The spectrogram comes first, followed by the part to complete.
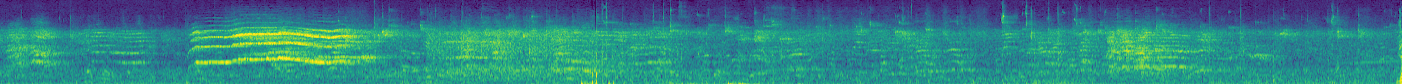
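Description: Basketball game sound in a large gym hall: a steady murmur of crowd voices, a basketball bouncing and scattered short knocks. A loud, high, wavering shouted call lasts about three seconds starting around four seconds in. A single sharp thud comes a little before the midpoint.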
